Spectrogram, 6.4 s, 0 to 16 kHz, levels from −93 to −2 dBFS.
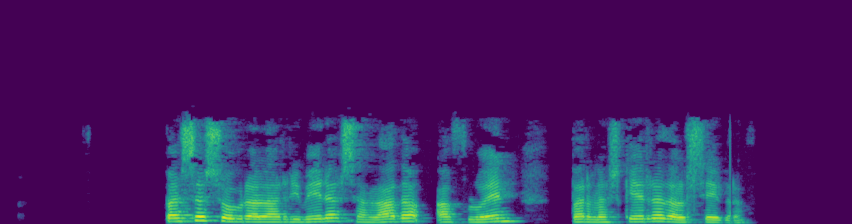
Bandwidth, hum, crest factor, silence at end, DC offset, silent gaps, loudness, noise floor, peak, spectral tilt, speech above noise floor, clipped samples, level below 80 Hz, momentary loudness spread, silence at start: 8 kHz; none; 16 dB; 0.8 s; under 0.1%; 4.13-4.28 s; -17 LUFS; under -90 dBFS; -2 dBFS; -4 dB/octave; over 74 dB; under 0.1%; -64 dBFS; 8 LU; 1.25 s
